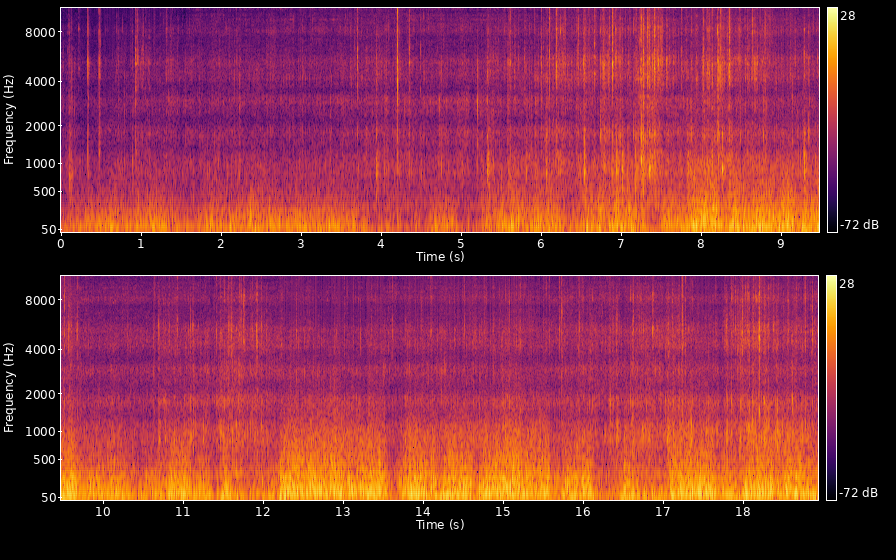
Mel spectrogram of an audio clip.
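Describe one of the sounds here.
Small clicks and rattles come from a bicycle's frame and parts.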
